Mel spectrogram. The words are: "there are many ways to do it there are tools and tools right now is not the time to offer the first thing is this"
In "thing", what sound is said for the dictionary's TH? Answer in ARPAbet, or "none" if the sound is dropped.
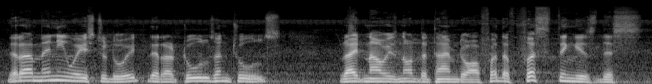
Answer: T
